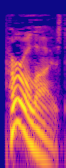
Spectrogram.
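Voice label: "pearlized", British English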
